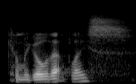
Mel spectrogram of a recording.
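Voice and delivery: gentle voice of God. Retold or imitated. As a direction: coax them quietly, slowly. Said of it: "he says".

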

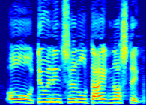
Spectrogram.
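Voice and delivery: usual speaking voice

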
